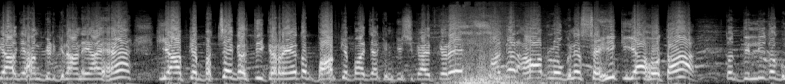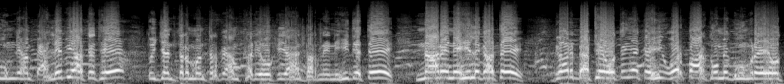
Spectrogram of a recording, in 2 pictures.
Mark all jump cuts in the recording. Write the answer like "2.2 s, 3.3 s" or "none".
4.8 s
